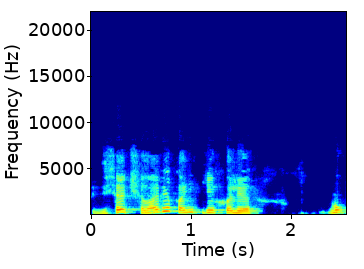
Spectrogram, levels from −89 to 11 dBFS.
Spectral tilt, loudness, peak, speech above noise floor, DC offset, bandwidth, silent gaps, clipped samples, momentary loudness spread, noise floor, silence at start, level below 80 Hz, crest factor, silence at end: -6.5 dB/octave; -19 LUFS; -4 dBFS; 35 dB; under 0.1%; 7.4 kHz; none; under 0.1%; 5 LU; -54 dBFS; 0.05 s; -70 dBFS; 18 dB; 0 s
